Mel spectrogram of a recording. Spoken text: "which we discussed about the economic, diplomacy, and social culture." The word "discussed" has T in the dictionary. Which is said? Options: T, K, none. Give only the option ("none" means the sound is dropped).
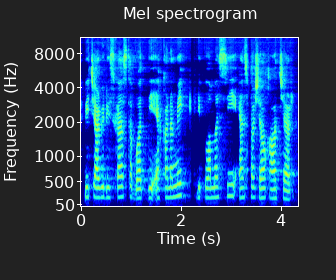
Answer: none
